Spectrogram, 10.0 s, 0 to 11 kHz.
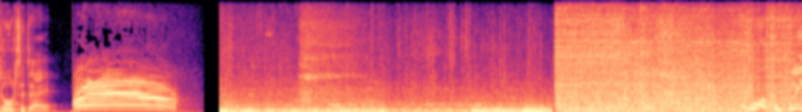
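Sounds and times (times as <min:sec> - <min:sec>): cat meowing: 0:00.9 - 0:02.3
low hum: 0:02.8 - 0:07.9
train rumbling inside carriage: 0:02.8 - 0:10.0.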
